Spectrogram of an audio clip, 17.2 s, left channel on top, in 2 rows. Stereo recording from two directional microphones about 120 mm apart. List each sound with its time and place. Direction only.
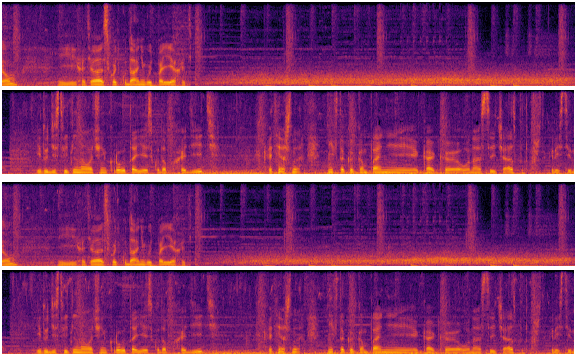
0.0 s speech: centre (ahead or behind)
9.1 s speech: centre (ahead or behind)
